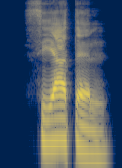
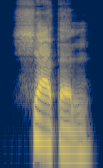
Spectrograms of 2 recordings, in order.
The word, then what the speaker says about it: Seattle: It is the Tagalog pronunciation for Seattle, which is located in Washington State in the Pacific Northwest. Some Tagalog speakers may pronounce it as Shattel. Shattel. Shattel. This is mainly due to the S-I-Y letter combination, which is commonly pronounced as sh, like shout.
